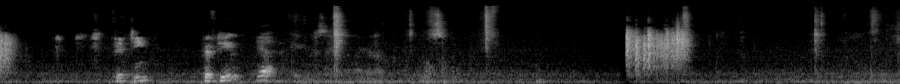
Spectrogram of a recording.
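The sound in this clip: Dice clatter in a Pathfinder tabletop game as a perception check is rolled: scattered light clicks and taps, then one louder rattling burst near the end, with murmured voices underneath.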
